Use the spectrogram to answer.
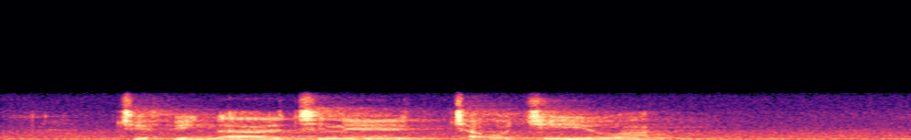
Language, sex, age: Venda, male, 22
